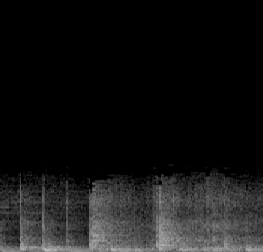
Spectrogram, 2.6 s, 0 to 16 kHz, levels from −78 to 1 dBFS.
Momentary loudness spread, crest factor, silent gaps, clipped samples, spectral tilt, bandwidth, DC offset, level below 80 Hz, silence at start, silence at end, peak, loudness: 5 LU; 16 dB; none; under 0.1%; -10 dB/octave; 5.6 kHz; under 0.1%; -42 dBFS; 0 s; 0 s; -12 dBFS; -29 LUFS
